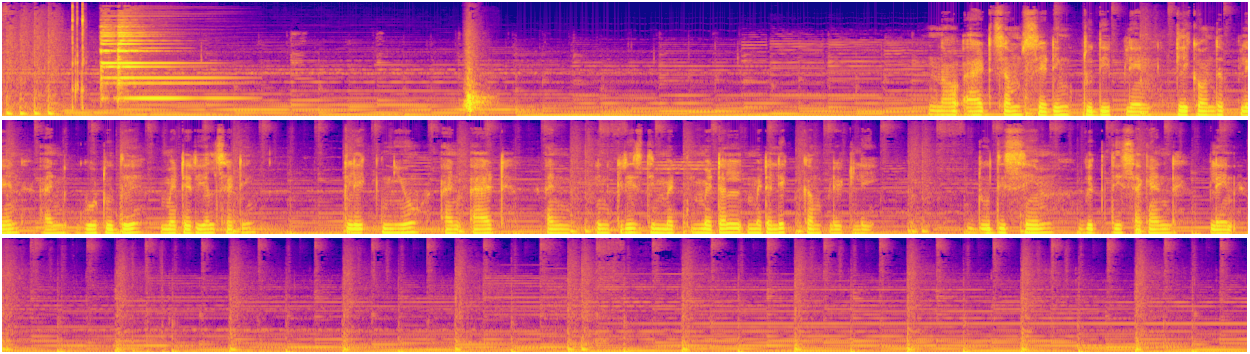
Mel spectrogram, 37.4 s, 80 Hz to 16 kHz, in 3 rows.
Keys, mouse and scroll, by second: 0.0-1.3 scroll up 4, 1.3-1.7 scroll down 1, 1.7-2.9 scroll up 1, 2.9-3.3 scroll up 1, 3.3-6.7 drag, 7.5-8.2 scroll up 4, 8.6 click, 9.8-11.5 drag, 11.5-13.5 scroll down 4, 13.5-16.5 drag, 16.7 scroll up 1, 17.0-18.9 scroll down 2, 18.9-19.6 scroll down 1, 19.6 click, 21.5 click, 24.5-27.5 drag, 28.2-29.6 scroll down 5, 30.3-32.4 drag, 33.6-33.9 scroll up 2, 34.1 scroll down 3, 37.1-37.3 scroll down 2.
